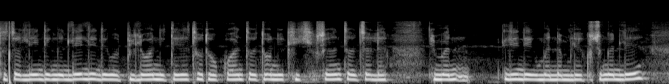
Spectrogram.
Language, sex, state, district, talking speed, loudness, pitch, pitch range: Wancho, female, Arunachal Pradesh, Longding, 235 wpm, -12 LUFS, 225 Hz, 220-230 Hz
